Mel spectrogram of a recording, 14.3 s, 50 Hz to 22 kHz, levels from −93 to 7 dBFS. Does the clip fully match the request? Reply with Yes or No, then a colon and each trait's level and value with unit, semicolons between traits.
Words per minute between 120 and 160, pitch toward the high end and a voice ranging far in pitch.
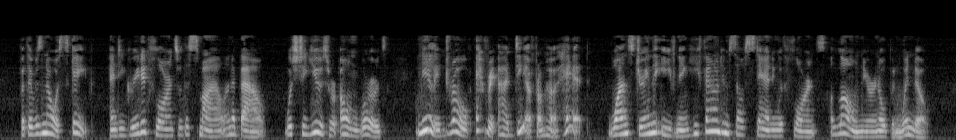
No: average, 180 wpm; high, 215 Hz; wide, 6.5 semitones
